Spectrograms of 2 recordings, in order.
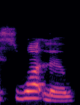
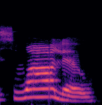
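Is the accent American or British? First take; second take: British; American. First: It is said with a British accent. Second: It is said with an American accent. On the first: "The British will say swallow" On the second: "Americans will say swallow"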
